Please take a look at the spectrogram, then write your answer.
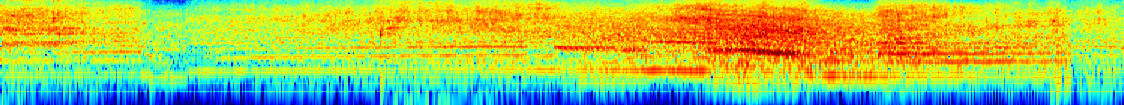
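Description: Race cars lapping Watkins Glen in a virtual racing game, engines whining and shifting pitch as they accelerate and brake, a steady loud drone with gear changes and a swelling pass near the middle, with no talk.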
